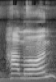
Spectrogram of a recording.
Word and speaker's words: Ramon: Uh Hamon because there are spelled like H. So Hamon. Vemus amigus.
